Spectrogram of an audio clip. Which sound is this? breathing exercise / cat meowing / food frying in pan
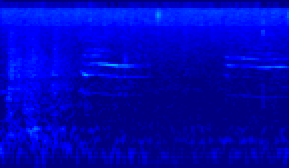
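cat meowing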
